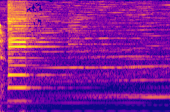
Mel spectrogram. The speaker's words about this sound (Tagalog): Sa sandaling marinig ng muli ang langit-ngit ng bumababang tarangkahan ay bumusina ng isang beses bilang tanda ng pasasalamat.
